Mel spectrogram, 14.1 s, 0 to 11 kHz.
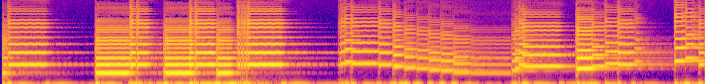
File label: Violin, Roland MT-32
